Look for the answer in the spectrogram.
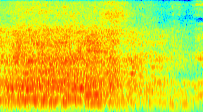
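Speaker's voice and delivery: short real laugh at himself; a real chuckle mid-story. Real, not acted. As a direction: laugh it off at your own expense.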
